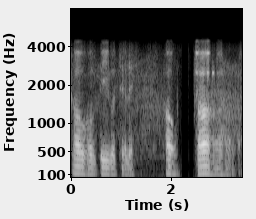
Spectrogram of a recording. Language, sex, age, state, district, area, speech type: Odia, male, 30-45, Odisha, Malkangiri, urban, conversation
